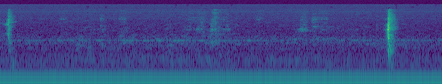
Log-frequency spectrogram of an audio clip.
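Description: Tarot cards handled on a tabletop: a soft click at the start, a faint one about halfway through, and a sharp tap just before the end, over a faint steady hum.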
